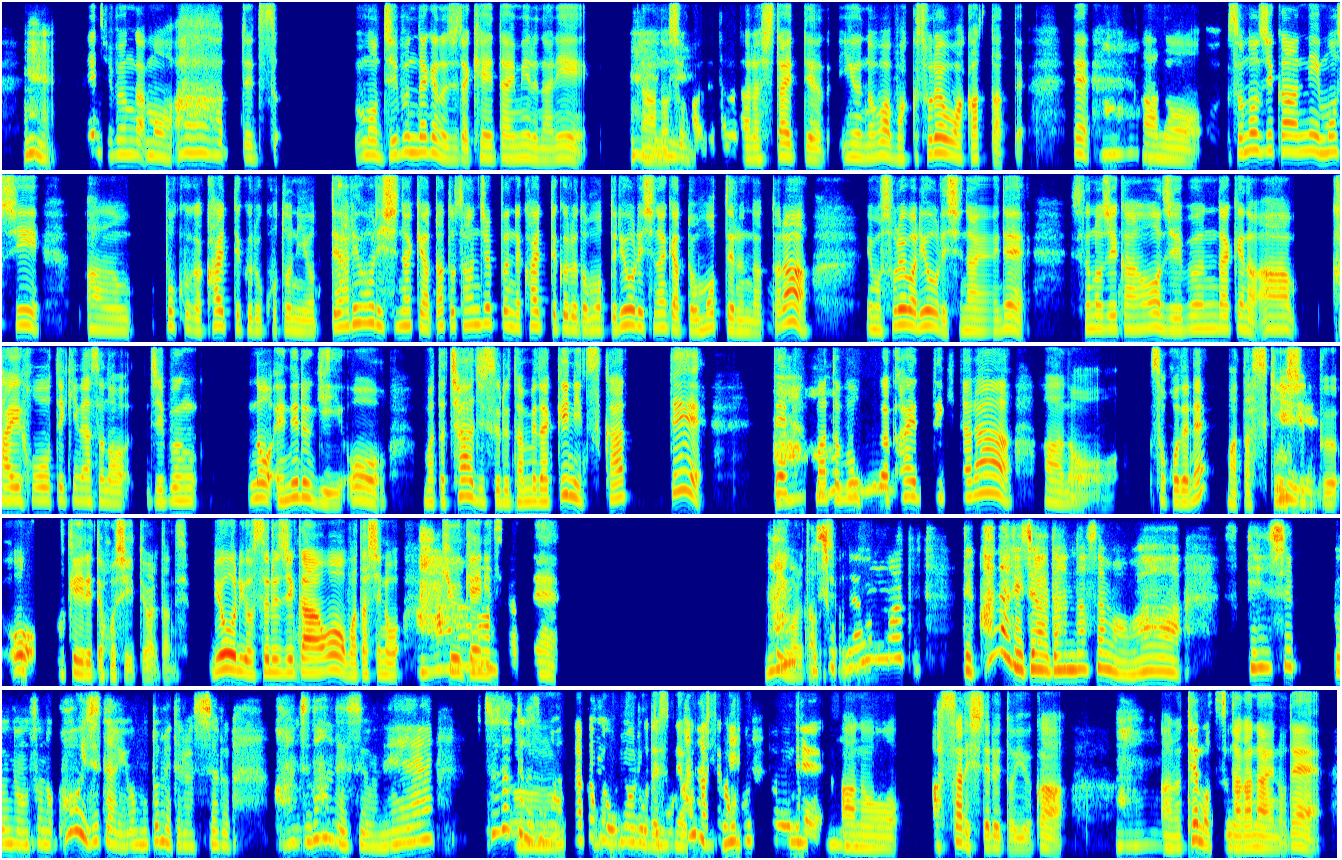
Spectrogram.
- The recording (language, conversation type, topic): Japanese, podcast, 愛情表現の違いが摩擦になることはありましたか？
- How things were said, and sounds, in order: tapping; other background noise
